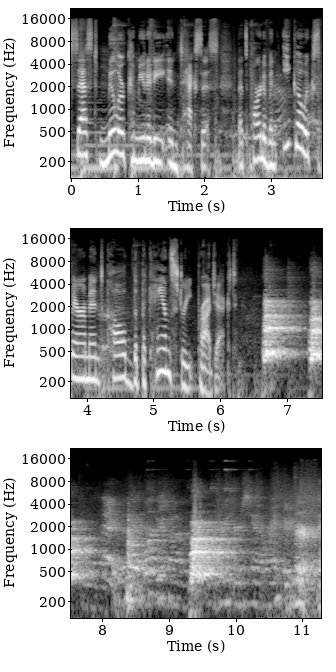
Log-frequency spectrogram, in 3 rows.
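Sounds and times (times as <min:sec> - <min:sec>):
speech: 0:00.0 - 0:06.4
dog barking: 0:06.6 - 0:08.0, 0:09.3 - 0:10.1.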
